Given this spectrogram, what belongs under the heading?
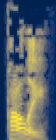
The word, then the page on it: poly: British English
